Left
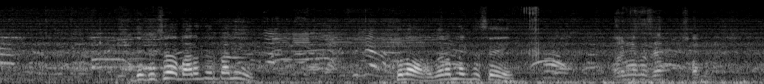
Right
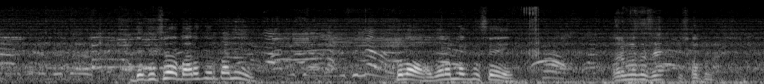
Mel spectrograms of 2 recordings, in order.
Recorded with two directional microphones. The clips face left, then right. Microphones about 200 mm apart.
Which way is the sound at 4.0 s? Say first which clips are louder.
Right 2 dB; 15° right (ahead or behind).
